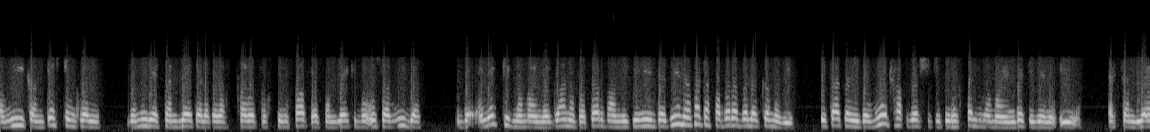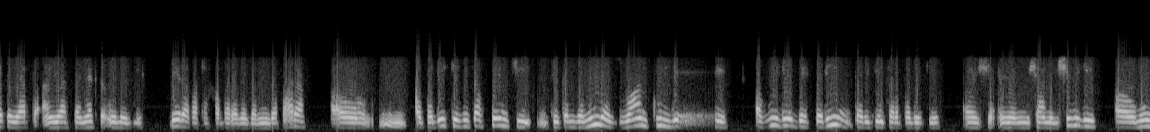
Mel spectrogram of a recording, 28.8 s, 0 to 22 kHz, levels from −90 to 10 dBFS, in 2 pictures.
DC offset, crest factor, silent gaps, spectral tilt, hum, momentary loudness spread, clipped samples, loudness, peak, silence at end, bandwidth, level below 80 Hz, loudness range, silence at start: under 0.1%; 12 dB; none; -10 dB/octave; none; 6 LU; under 0.1%; -21 LUFS; -8 dBFS; 0 s; 3.9 kHz; -72 dBFS; 2 LU; 0 s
